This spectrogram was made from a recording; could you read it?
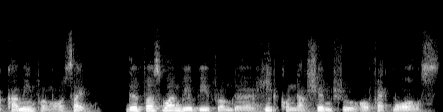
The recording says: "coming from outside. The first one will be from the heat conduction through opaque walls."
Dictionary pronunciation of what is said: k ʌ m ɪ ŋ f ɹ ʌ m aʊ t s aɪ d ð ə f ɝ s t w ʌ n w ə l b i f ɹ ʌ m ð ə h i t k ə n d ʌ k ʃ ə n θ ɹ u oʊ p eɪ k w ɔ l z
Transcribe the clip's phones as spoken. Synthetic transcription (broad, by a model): k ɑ m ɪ ŋ f ɹ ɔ m aʊ t s aɪ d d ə f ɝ s t w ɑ n w ə l b i f ɹ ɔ m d ə h i t k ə n d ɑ k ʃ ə n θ ɹ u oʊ f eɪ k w ɔ l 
